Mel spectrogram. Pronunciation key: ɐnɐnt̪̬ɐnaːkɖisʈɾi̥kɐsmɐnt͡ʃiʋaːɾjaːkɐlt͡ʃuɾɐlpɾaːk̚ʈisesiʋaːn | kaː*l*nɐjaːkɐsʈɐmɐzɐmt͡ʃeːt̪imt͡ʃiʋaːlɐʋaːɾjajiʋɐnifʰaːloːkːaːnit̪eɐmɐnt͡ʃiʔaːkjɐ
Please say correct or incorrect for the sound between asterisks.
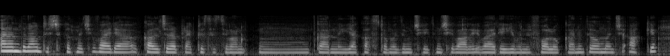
incorrect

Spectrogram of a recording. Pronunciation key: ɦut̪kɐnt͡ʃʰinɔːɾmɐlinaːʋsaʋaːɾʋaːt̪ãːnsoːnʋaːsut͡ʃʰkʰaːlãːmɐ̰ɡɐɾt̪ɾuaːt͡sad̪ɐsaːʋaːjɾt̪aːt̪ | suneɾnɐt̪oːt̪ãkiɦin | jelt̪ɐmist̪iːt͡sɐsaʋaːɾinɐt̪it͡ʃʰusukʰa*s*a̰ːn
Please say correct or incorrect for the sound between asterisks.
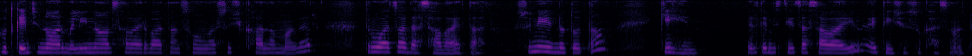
correct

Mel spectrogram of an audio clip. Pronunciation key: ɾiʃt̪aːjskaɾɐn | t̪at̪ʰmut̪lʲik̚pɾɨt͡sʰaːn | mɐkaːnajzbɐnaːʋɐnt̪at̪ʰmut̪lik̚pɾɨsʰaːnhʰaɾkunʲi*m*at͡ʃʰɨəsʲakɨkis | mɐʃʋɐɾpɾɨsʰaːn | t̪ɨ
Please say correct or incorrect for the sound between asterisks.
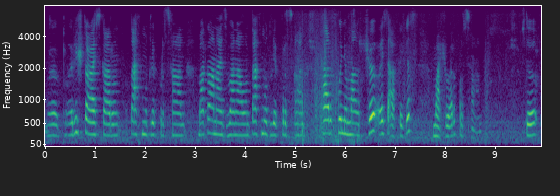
correct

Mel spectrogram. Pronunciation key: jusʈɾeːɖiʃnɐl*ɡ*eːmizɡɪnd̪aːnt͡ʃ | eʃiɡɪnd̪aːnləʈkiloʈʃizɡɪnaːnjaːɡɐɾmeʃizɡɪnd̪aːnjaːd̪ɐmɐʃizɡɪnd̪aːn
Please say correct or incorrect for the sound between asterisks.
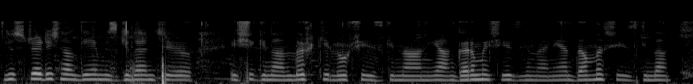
correct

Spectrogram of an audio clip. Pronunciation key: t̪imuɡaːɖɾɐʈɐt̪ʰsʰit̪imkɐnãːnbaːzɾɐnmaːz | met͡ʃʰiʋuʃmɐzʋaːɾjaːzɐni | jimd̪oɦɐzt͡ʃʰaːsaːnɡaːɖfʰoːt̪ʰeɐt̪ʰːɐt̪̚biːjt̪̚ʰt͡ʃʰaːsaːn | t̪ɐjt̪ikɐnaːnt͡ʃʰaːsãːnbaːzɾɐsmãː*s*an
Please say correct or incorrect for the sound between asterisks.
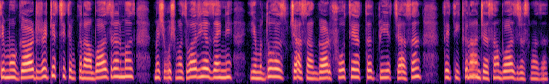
incorrect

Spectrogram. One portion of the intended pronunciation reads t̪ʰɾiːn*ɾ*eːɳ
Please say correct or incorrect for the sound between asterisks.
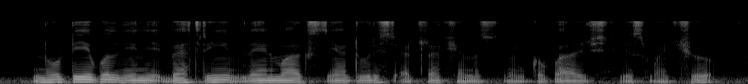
incorrect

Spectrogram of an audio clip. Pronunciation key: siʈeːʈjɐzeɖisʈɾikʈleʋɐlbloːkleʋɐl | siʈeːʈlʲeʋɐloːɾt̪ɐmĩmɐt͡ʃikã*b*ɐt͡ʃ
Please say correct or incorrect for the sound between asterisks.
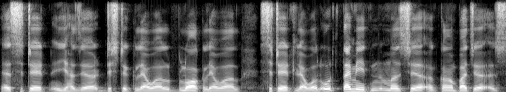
correct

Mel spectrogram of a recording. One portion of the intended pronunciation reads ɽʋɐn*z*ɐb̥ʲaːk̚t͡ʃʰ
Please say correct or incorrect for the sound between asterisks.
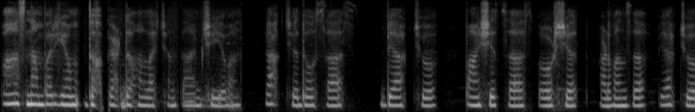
correct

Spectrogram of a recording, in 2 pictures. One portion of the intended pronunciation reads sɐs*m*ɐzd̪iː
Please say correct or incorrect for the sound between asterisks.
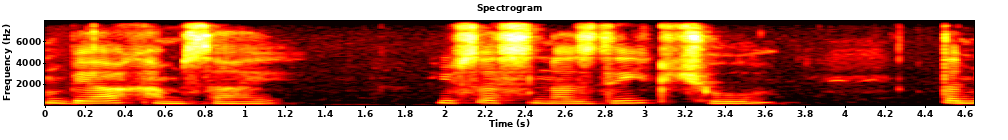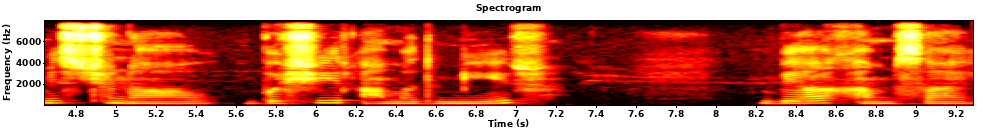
incorrect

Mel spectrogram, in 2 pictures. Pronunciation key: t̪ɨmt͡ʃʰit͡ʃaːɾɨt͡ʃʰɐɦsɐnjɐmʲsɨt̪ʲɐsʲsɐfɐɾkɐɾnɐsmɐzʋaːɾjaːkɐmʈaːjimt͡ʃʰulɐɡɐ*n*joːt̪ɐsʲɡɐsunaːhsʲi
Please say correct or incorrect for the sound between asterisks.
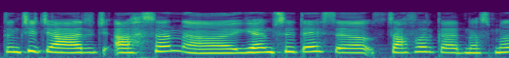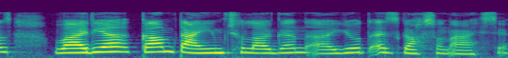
correct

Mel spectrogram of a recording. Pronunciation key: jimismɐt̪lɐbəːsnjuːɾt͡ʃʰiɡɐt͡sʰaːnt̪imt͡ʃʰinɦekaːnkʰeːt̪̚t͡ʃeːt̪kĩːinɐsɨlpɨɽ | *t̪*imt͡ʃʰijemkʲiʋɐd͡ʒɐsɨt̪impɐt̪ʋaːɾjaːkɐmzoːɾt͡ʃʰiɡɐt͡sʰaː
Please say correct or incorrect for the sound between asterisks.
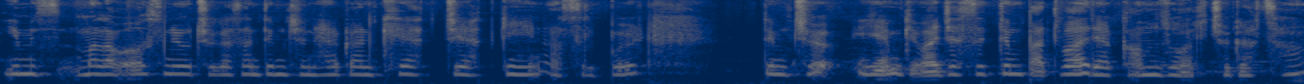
correct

